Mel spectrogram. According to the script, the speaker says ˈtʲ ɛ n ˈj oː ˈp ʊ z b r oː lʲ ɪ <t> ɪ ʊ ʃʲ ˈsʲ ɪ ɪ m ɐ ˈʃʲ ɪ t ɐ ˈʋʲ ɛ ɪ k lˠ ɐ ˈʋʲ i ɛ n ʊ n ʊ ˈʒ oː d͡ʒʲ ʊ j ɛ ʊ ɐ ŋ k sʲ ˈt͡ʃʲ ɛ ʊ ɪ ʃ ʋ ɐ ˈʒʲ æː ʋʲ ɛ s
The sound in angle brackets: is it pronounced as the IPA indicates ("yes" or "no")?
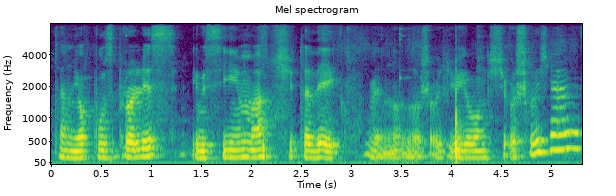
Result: no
